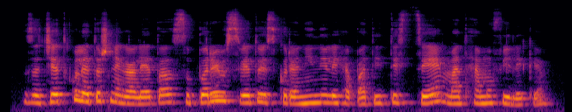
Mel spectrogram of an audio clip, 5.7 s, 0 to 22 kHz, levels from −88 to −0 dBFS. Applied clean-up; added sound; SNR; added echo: none; none; none; none.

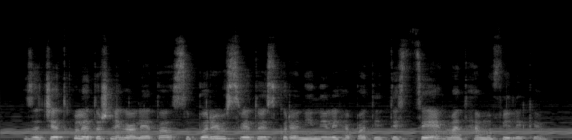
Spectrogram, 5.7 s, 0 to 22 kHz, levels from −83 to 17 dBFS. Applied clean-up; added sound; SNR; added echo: none; Wind instrument, woodwind instrument; 14 dB; none.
